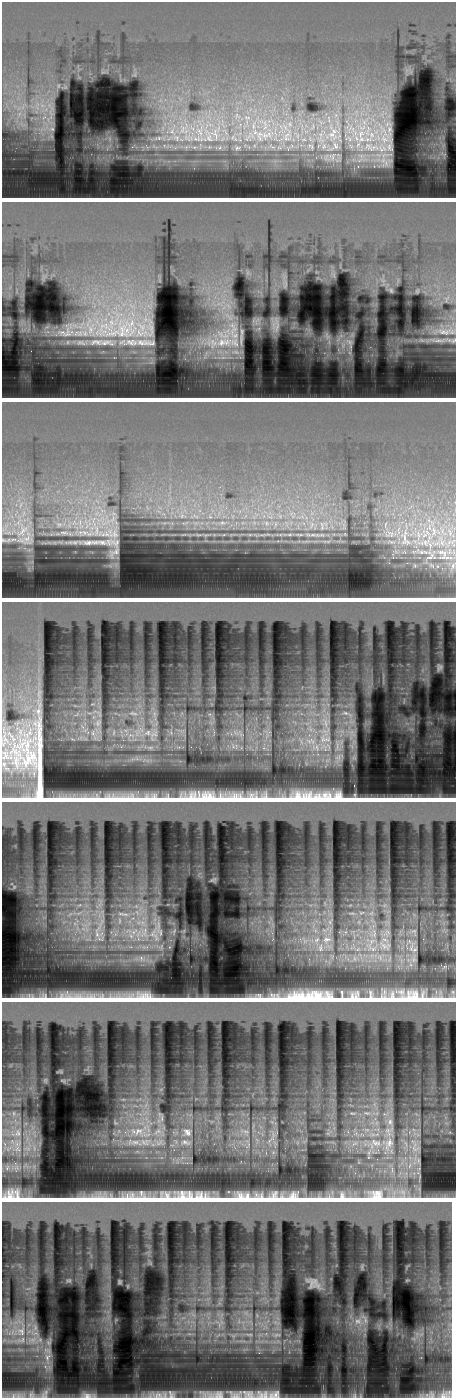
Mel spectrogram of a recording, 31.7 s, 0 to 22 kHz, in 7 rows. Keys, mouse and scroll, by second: 5.9-7.9 drag, 11.9-13.8 right drag, 16.5-18.4 drag, 18.6-22.4 drag, 26.6-28.5 drag, 30.3-31.7 drag.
